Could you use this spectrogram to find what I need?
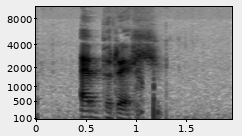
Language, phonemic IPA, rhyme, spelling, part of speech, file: Welsh, /ˈɛbrɪɬ/, -ɛbrɪɬ, Ebrill, proper noun, Cy-Ebrill.ogg
- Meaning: April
